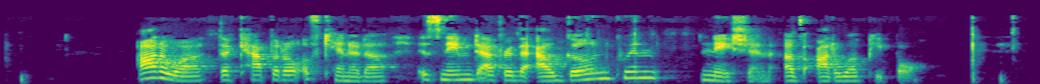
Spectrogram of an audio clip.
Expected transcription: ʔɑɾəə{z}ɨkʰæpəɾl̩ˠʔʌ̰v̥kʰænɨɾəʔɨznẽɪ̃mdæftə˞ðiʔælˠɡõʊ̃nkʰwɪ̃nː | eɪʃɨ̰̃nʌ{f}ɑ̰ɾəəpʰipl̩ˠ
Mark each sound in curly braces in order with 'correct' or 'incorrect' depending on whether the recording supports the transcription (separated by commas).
incorrect, incorrect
